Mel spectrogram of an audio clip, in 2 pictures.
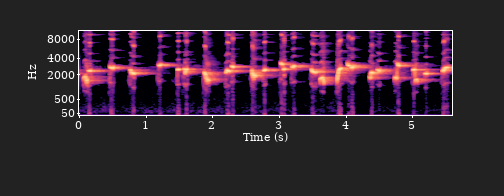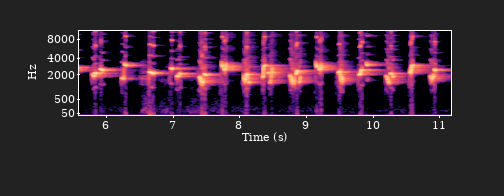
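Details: Sooty-headed bulbul in energetic, insistent 'ropel' song: a dense, rapid cascade of whistled notes climbing and dropping in pitch, barely pausing across the whole stretch, with a clear, quiet background.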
